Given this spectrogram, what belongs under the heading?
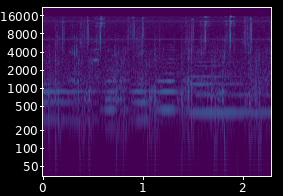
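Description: Horse hooves in the video game Zelda Twilight Princess, a quick steady clip-clop of galloping steps under a sustained musical tone, moderately close.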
